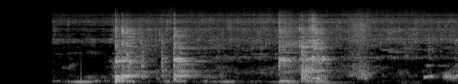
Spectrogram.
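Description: Tomatoes for tomato rice frying in a pan, a close sizzle with several bursts of stirring and scraping against the pan after a brief silent start.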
